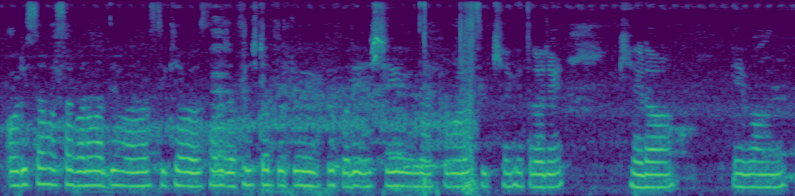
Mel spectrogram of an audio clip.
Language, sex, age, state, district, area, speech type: Odia, female, 18-30, Odisha, Sundergarh, urban, spontaneous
